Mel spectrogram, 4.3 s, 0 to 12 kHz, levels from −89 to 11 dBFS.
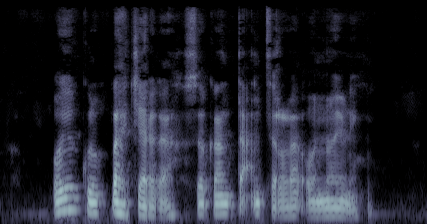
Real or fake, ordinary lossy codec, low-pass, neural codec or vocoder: fake; MP3, 64 kbps; 10.8 kHz; codec, 24 kHz, 3.1 kbps, DualCodec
